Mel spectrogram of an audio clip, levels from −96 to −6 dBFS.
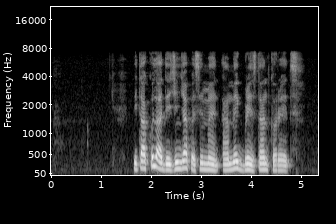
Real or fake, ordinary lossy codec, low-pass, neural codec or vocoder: real; none; 7.2 kHz; none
